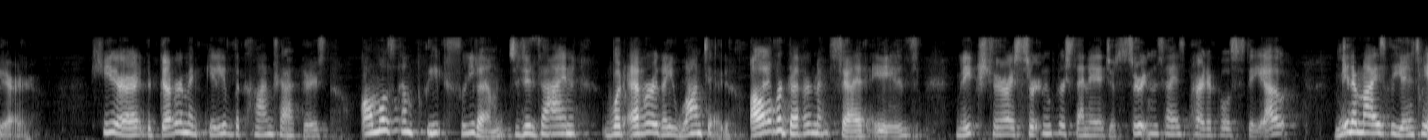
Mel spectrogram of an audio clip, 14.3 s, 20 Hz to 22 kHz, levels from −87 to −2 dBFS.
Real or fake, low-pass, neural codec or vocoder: fake; 7.2 kHz; codec, 24 kHz, 1.5 kbps, HILCodec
